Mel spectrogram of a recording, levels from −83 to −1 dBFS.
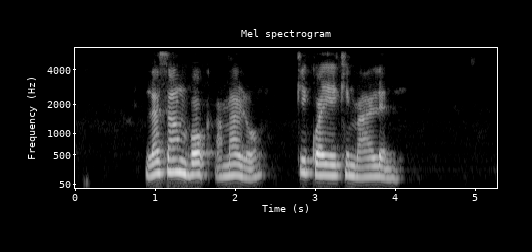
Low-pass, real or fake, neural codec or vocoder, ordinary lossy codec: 5.4 kHz; fake; codec, 16 kHz, 8 kbps, FunCodec, trained on LibriTTS, 25 frames a second; AAC, 48 kbps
